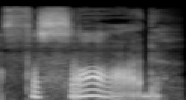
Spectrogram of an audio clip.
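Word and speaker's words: façade: into the exceptions category first word facade where the C makes a soft C sound even though it comes before an A it should make the hard C sound if it we're following the rule but it's not following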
